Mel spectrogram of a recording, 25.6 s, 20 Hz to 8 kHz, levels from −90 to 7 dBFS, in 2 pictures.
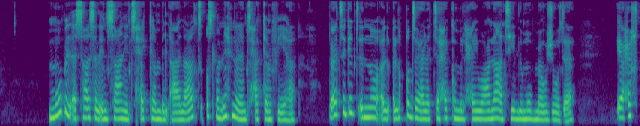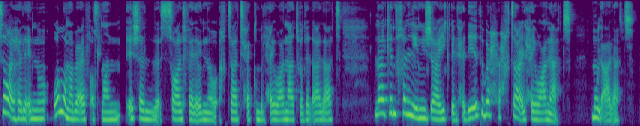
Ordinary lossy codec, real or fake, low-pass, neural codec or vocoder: none; real; none; none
